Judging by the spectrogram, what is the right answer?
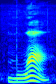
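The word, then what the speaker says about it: moi: you have the word mwah well when the letter o meets i in vasamlayu it is oi right but in french it is not oi it is so m-o-i-i-m-o-i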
